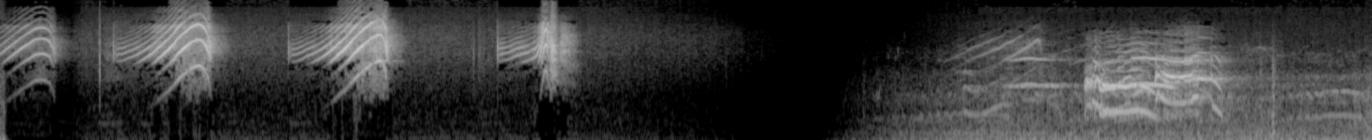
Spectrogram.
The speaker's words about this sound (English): Check to see if it's kind of a small duck. It's not a big mallard. Check for that square head and really small beak. And also for this sound. They kind of squeak and make all kinds of noises. Let's listen to the wood duck.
